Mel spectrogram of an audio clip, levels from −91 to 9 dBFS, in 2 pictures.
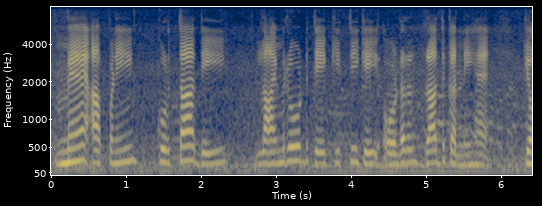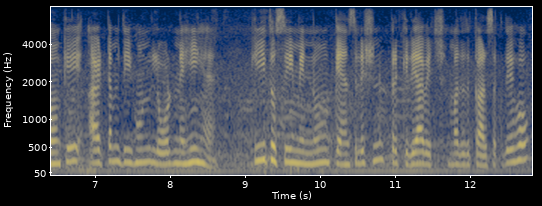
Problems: constant background noise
